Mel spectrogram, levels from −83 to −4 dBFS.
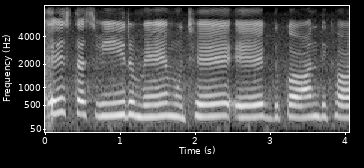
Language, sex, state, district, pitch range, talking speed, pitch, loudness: Hindi, female, Madhya Pradesh, Katni, 245-275 Hz, 105 wpm, 255 Hz, -16 LUFS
